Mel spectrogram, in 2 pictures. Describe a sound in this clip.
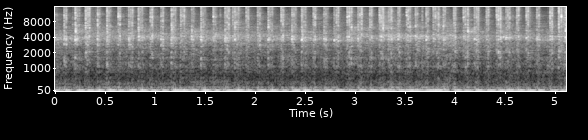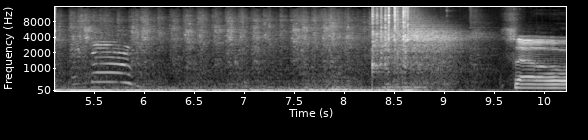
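A car engine idles loudly with a deep rumble.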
